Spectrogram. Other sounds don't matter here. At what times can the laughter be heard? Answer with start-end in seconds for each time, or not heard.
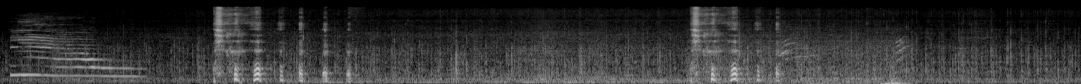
2.1-3.5, 6.9-7.8.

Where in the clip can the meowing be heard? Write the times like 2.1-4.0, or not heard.
0.1-1.5, 6.8-9.2.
